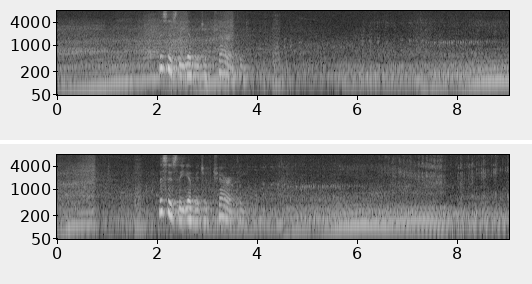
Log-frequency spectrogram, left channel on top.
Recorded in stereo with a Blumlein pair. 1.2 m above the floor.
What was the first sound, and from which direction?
A man speaking, 5° right.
